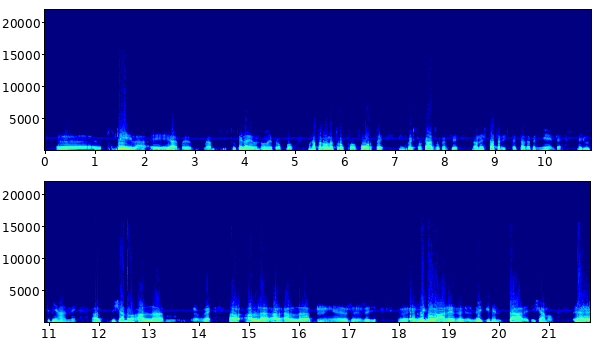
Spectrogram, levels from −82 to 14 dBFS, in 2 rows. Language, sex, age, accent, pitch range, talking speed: Italian, male, 60-79, native, 155-185 Hz, 85 wpm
